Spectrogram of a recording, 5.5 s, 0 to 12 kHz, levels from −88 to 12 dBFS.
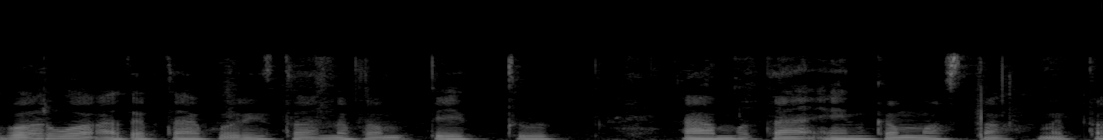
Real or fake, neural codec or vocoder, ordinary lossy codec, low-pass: real; none; none; 7.2 kHz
